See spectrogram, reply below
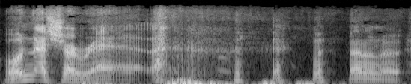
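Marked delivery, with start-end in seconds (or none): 0.0-1.0 "Au Naturel" in a hammed-up mock French accent. Testing "Au Naturel" on listeners in a mock French accent. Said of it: "That's my French accent". 1.0-2.3 short airy laugh at himself; breathy laugh. Real, not acted. After his French accent, an airy laugh at himself.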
